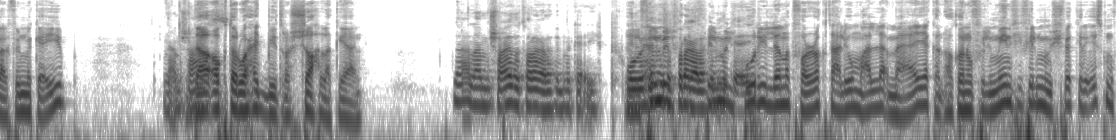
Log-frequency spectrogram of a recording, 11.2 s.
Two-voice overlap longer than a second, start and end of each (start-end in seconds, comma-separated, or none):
6.3-7.6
